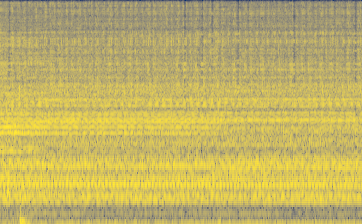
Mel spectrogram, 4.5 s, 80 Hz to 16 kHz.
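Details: Johnson OK-33 AC-powered Beta cassette rewinder rewinding an older Sony tape: steady high whirring hum at even pitch, smooth and healthy with no catches or grinding.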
